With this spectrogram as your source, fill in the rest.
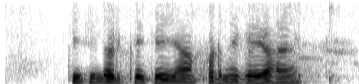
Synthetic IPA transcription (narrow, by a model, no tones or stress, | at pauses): kɪsilɐɽkekejɐɦãpɐɽ̤neɡɐjaɦɛː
